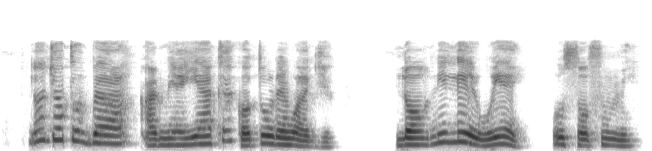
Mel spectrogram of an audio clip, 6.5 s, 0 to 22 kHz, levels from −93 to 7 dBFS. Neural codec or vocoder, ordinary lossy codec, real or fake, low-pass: codec, 44.1 kHz, 3.4 kbps, Pupu-Codec; none; fake; 7.2 kHz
